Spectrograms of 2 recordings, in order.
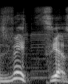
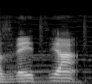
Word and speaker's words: Svezia: Si scrive con una Z, ma si dice con una o con due Z? Perché Svezia, se no sarebbe Svezia.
